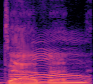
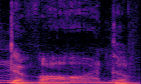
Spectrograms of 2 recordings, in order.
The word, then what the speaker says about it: Devon: of an iron a so immediately it's not devin it's devon i'm just sitting there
